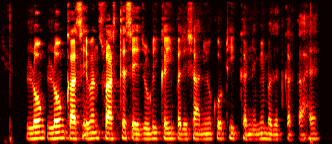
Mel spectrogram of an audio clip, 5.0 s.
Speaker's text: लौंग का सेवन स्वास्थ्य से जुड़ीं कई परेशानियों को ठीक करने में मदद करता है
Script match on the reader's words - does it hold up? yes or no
no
